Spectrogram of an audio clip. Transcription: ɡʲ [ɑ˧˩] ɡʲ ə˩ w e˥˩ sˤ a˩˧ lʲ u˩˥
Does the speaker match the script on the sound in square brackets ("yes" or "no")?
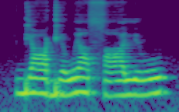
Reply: yes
